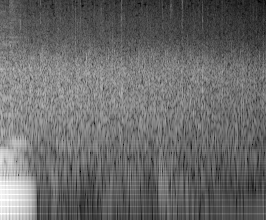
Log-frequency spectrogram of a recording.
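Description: Audience applauding, dying away gradually, while the last low chord of electric guitar music rings out in the first half second.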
